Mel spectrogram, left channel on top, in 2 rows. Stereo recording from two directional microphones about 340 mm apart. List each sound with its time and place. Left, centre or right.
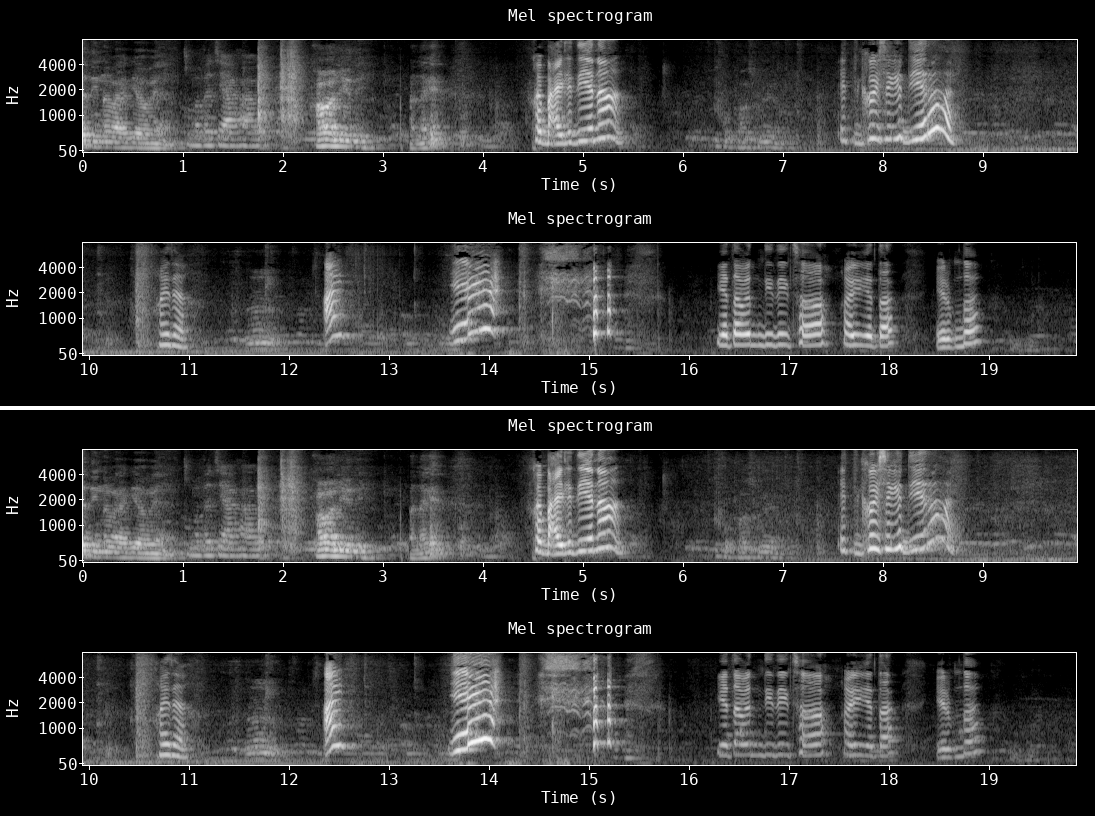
0.0 s speech: centre
2.0 s a sound: centre
2.6 s a woman's voice: centre
4.5 s a woman's voice: centre
7.5 s a woman's voice: centre
10.7 s a woman's voice: centre
12.3 s a sound: centre
13.6 s speech: centre
14.5 s laughter: centre
16.3 s a woman's voice: centre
